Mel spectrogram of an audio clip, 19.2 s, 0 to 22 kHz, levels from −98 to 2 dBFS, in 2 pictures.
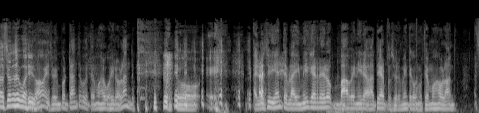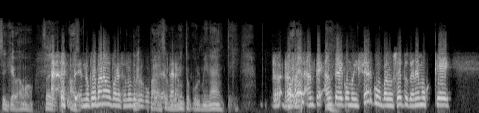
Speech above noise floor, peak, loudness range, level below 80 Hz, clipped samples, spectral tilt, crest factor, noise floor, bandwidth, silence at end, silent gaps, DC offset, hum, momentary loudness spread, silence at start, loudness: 28 dB; -8 dBFS; 8 LU; -56 dBFS; under 0.1%; -6 dB/octave; 18 dB; -54 dBFS; 11.5 kHz; 0.2 s; none; under 0.1%; none; 14 LU; 0 s; -26 LUFS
